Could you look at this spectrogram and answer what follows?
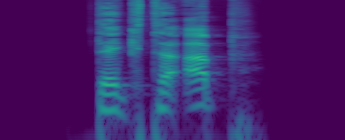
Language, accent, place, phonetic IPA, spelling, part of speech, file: German, Germany, Berlin, [ˌdɛktə ˈap], deckte ab, verb, De-deckte ab.ogg
- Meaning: inflection of abdecken: 1. first/third-person singular preterite 2. first/third-person singular subjunctive II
